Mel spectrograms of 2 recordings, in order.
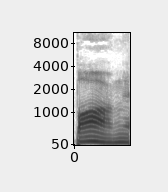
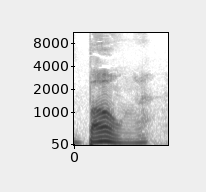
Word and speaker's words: Bong: They said it's not pronounced like Bong, as everyone says it in America, that it's Bong.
